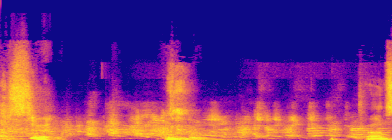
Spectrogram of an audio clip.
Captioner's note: audience laughing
